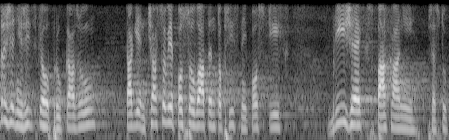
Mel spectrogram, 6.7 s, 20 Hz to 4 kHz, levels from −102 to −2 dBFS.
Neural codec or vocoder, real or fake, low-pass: none; real; 3.6 kHz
